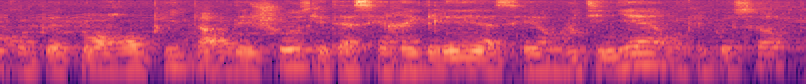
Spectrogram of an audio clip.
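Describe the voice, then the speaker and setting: Intonation stays fairly even amid noticeable background noise and audible room echo. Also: man. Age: 50s. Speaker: holiday participant giving testimonial. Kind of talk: testimony. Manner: halting.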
